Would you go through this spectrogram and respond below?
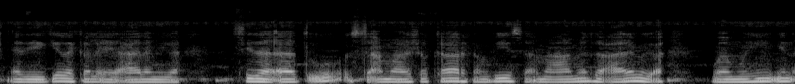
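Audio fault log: Throughout: transcoding between lossy codecs. Content stops at 14.9 kHz, and two layers of coding damage sit on top of each other: the thin, metallic top end of a low-rate spectral-replication codec, plus the smeared pre-echo and swirly quantisation noise of MP3. This likely comes from a low-bitrate HE-AAC encode re-encoded to a modest MP3. The second encoder spends its bits reproducing the first encoder's artefacts, so both sets remain audible together.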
